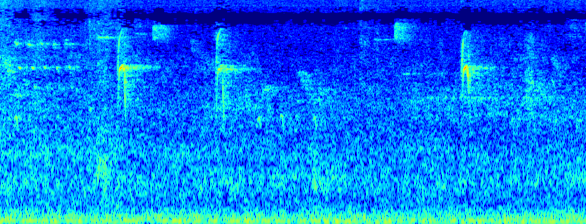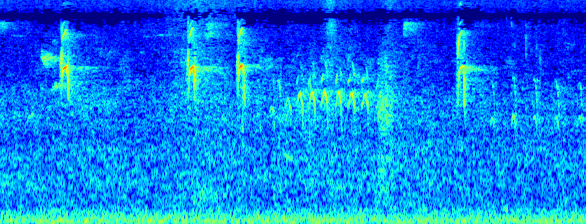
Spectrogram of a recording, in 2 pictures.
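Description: Songbirds chirping: short, sharp high notes at irregular gaps, with a quick trill about nine seconds in. Under them runs a steady low rumble.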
